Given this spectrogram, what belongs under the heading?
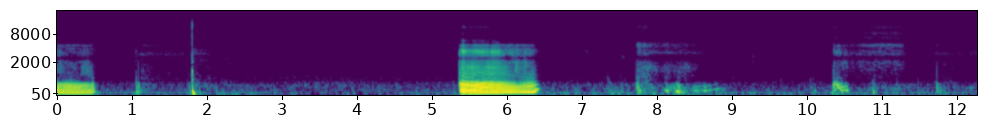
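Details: Sleeping dog snoring: a long, rumbling snore among softer breathing sounds and snuffles in a quiet room.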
